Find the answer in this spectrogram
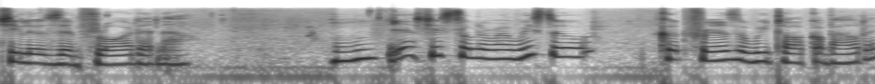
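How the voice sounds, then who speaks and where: With an American accent, a woman talks at a medium pitch and a moderate pace, her pitch swinging very widely. Long, frequent pauses break up her speech, and there is noticeable background noise. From US South and Cleveland, Ohio. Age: 80s+. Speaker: interviewee, retired telephone operator. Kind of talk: personal testimony interview.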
